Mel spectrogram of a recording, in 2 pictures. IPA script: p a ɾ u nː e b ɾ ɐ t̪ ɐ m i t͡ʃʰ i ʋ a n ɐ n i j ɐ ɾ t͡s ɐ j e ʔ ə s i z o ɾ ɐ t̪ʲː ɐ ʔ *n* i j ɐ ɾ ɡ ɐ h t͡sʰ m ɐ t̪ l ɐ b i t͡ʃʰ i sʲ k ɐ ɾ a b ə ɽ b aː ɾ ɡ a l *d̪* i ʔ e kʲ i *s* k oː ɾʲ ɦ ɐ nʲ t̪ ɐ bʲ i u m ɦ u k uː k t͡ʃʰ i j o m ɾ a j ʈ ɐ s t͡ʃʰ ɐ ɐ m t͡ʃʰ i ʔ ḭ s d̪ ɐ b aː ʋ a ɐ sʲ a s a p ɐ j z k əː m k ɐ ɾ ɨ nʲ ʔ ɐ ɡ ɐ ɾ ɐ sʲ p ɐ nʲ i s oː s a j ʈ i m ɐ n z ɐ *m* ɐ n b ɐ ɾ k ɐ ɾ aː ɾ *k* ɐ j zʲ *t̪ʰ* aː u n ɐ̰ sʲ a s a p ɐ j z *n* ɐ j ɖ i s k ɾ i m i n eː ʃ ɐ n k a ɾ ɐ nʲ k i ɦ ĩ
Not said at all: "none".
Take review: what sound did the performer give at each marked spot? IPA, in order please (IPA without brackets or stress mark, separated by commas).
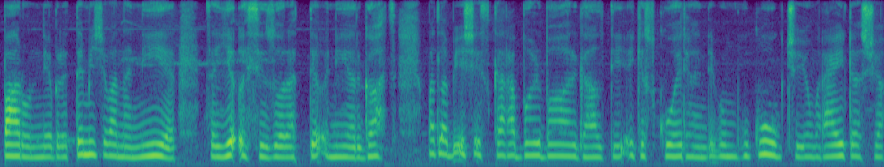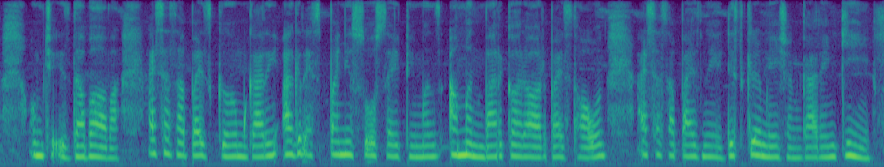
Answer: n, t̪, s, m, p, t̪ʰ, n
